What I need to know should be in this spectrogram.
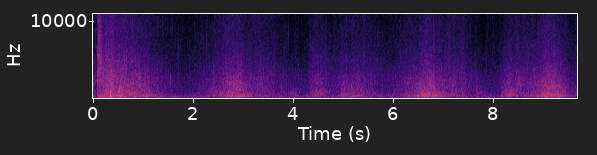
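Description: Water sloshes and swirls with steady swimming strokes.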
